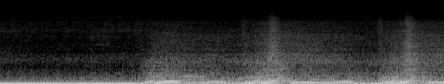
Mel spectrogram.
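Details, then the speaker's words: Ford Fiesta 1.25 Zetec petrol with a misfire, new spark plugs, coil pack and HT leads on hand: even idle and two clean throttle blips with no stumble or misfire. "oh listen to that I think by the sounds of it we sorted it"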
